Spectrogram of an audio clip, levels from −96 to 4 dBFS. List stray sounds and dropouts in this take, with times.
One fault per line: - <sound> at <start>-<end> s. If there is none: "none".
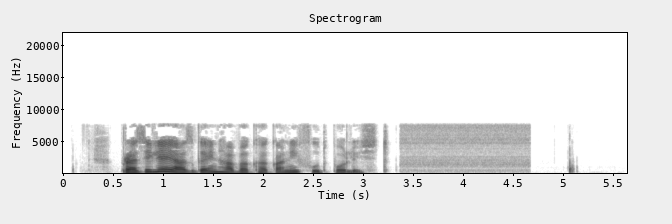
none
